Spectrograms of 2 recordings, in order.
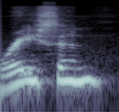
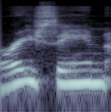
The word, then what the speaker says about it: Racine: Justin says it's pronounced racine. Thank you. I said racing and racine.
